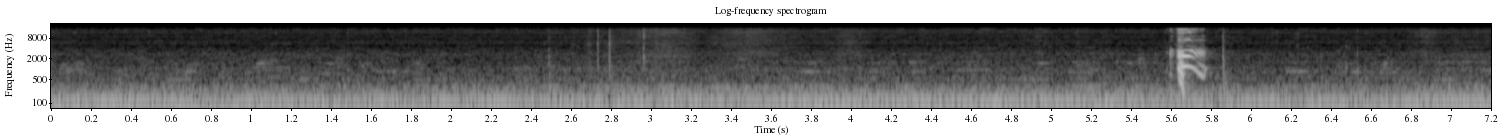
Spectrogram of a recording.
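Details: Hiccups in a baby: a single short, high hiccup against a steady low hum of room noise.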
